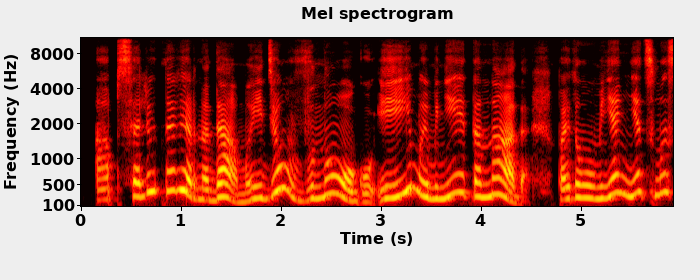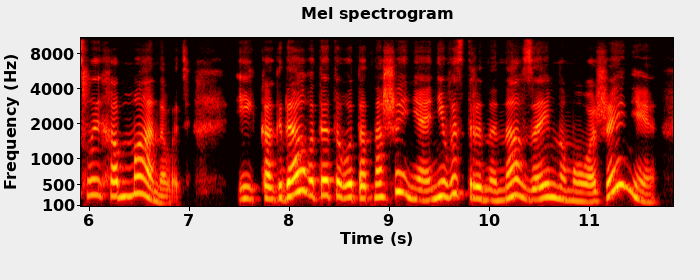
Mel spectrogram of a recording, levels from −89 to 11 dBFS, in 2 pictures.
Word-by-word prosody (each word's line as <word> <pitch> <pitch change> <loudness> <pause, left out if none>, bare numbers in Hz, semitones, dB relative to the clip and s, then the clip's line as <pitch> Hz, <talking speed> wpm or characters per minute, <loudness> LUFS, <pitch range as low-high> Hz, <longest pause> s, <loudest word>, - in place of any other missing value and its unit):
Абсолютно 275 - -1
верно, 260 - +3
да! 245 0 +4
Мы 175 +9 -3
идем 355 - -1
в 205 +2 -6
ногу, 230 - 0
и 245 - +1
им 395 -8 -1
и 260 - +4
мне 245 +10 -1
это 305 -6 -1
надо. 275 +5 +1 0.3
Поэтому 240 +4 0
у - - -2
меня 245 +9 0
нет 335 +2 -2
смысла 320 -2 -4
их 285 -1 -5
обманывать. 325 - -1 0.4
И 225 0 -5
когда 245 - +4
вот 285 0 0
это 290 -1 +3
вот 255 -1 +2
отношения 245 - -1 0.2
выстроены 230 - -2
на 250 +10 0
взаимном 225 -2 -1
уважении, 255 - -1
260 Hz, 150 wpm, -24 LUFS, 225-315 Hz, 0.4 s, да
